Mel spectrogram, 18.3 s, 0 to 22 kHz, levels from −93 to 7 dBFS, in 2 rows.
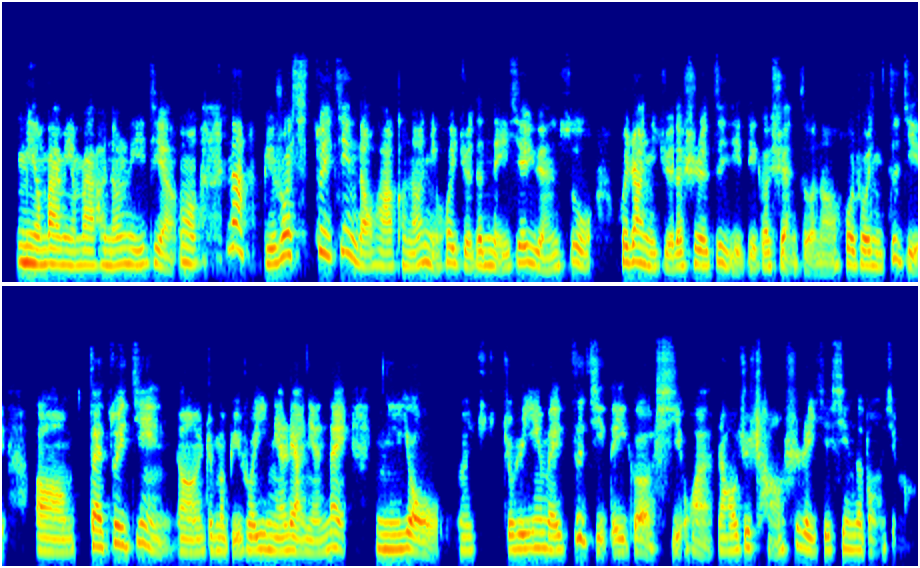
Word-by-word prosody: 明 195 -3 +6
白， 185 -1 +5
明 170 -2 -1
白。 175 -1 +2
很 175 0 -3
能 175 +2 0
理 180 0 -1
解。 190 -4 0
嗯， 190 -3 0 0.3
那 375 -3 +6 0.2
比 185 - -1
如 185 - +4
说 285 +6 +6 0.2
最 315 -5 +3
近 290 -4 0
的 155 -1 +1
话， 160 -2 0
可 170 - -6
能 180 +6 -1
你 - - -3
会 195 -2 -2
觉 155 -5 -2
得 170 +2 +2
哪 170 -3 -1
一 145 - -5
些 200 +3 +2
元 160 -4 -1
素 175 0 -3 0.2
会 205 - +2
让 200 -4 +5
你 155 - -3
觉 145 -3 -2
得 160 +1 +2
是 170 -1 +2
自 195 +5 -6
己 170 - -3
的 - - -9
一 - - -2
个 155 -1 -1
选 - - -1
择 - - -5
呢？ 100 0 -8
或 180 +1 0
者 - - -5
说 170 -2 +5
你 160 -2 -3
自 245 +5 -5
己， 315 - -3 0.3
呃， 145 -2 +2 0.2
在 200 -3 +6
最 220 +1 +3
近， 210 -6 -2
啊， 145 -1 +1
这 165 +2 -4
么 155 -1 -2
比 - - -4
如 - - -4
说 160 -1 +1
1 170 +1 +1
年、 155 -1 +1
2 160 -3 +4
年 135 +2 -4
内， 180 -3 +3 0.3
你 170 -1 +1
有 265 +8 +4 0.2
嗯， 155 -1 -6 0.3
就 170 - 0
是 175 +1 +3
因 185 +1 0
为 165 0 +1
自 300 0 +1
己 300 +4 -6
的 - - -4
一 145 +1 0
个 - - 0
喜 - - -5
欢， - - -4
然 155 - -2
后 155 +1 0
去 195 +3 0
尝 175 -3 -5
试 220 +5 -4
了 180 - +2
一 150 - 0
些 160 +1 -5
新 170 +1 -4
的 165 - -1
东 - - -8
西 - - -15
吗？ - - -31
175 Hz, 290 characters per minute, -23 LUFS, 160-195 Hz, 0.3 s, 明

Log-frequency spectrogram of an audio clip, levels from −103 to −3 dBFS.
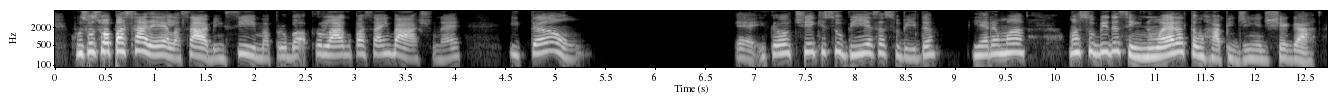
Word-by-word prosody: como 255 - +1
se 290 - -1
fosse 295 +1 +2
uma 295 - +11
passarela, 250 - +5
sabe, 185 -2 +4
em 175 - -14
cima, 205 -2 -7
para 205 - -9
o - - -11
ba 210 +1 -6
para 250 - -12
o - - -5
lago 230 0 +2
passar 240 0 -4
embaixo, 245 -12 -2
né. 180 +5 -13 0.5
Então 255 - -4 1.5
É. 170 -5 -11
Então 245 +5 -2
eu 265 - -2
tinha 285 +2 -4
que 285 - -6
subir 260 -4 -3
essa 265 0 -3
subida. 220 -1 -8 0.4
E 225 - -3
era 230 +2 -2
uma 275 +2 +1 0.4
uma 275 +1 +1
subida, 290 +1 0
assim, 230 -9 0
não 195 +1 +2
era 255 +7 +7
tão 240 -7 -2
rapidinha 170 -3 -6
de 155 - -12
chegar. 165 -5 -3
230 Hz, 180 wpm, -26 LUFS, 190-265 Hz, 1.5 s, uma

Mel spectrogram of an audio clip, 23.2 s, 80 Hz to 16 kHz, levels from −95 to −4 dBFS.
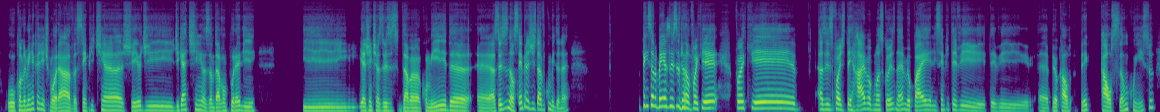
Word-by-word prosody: O 130 0 +2
condomínio 150 +4 0
que 195 - -5
a - - 0
gente 160 -7 -5
morava, 115 -2 +2
sempre 125 +8 -6
tinha 140 -1 +1
cheio 130 +2 -2
de 135 -1 -2
gatinhos, 155 -6 -1
andavam 120 +1 0
por 135 +3 -1
ali. 130 -3 -1 0.9
E 120 0 -2
e 130 - +1
a 125 - +3
gente 135 +2 -3
às 125 -3 -1
vezes 120 -2 -3
dava 115 -3 +2
comida, 130 0 +1
eh, 110 -2 -2
às 115 - +1
vezes 165 - 0
não, 200 - +4
sempre 195 +6 -1
a - - +1
gente 185 -2 -5
dava 165 -1 +2
comida, 140 - -5
né 105 +7 -6 1.5
pensando 285 -1 +3
bem, 260 +1 +7
às 265 - +3
vezes 270 0 +2
não 215 -4 +5
porque 205 +3 +5 0.4
porque 205 -2 +4 0.4
às 175 -1 0
vezes 165 0 -4
pode 165 -7 +2
ter 160 - 0
raiva, 150 +5 +2
algumas 160 -2 -2
coisas, 160 +3 -1
né. 155 0 -1
Meu 155 -4 -1
pai 145 +1 +2
ele 150 -1 -6
sempre 155 +5 -9
teve 140 -8 -4
teve, 110 -4 -8 0.2
eh, 110 -3 -5
precau 120 -1 0 0.2
precaução 135 -1 -1
com 150 - -10
isso, 150 - -9
140 Hz, 150 wpm, -21 LUFS, 120-165 Hz, 1.5 s, bem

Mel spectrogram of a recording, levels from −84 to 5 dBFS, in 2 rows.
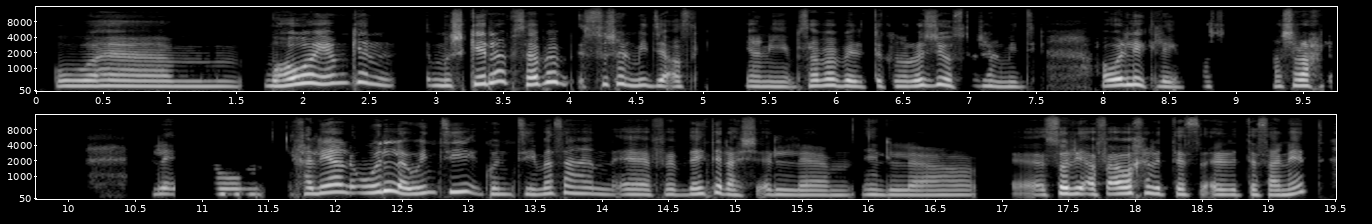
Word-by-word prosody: و 240 +1 +1
آمم 225 -2 -1 0.2
وهو 270 +9 +7
يمكن 360 -4 +1 0.3
مشكلة 320 - +2
بسبب 325 +4 +4
الSocial 320 +1 -3
Media 245 -2 -1
أصلًا، 220 - -9 0.3
يعني 215 -2 -4
بسبب 245 +5 0
التكنولوجيا 235 +5 0
والSocial 240 -2 -7
Media، 200 -1 -14 0.5
هاقول 270 +4 +7
لِك 280 -6 +1
ليه، 210 -2 -4 0.2
هاشـ– 215 - -17 0.4
هاشرح 240 +1 +2
لِك، 220 0 -22 0.9
لإنه 230 -1 -7 0.3
خلّينا 280 +6 +3
نقول 300 +5 +4
لو 250 -3 +5
أنتِ 300 +3 -4 0.3
كنتِ 235 -1 -6
مثلًا 250 0 -4
آآ 220 0 -3
في 220 +2 -7
بداية 235 +5 -1
العش 220 - -2
ال 210 -1 -5
آمم، 195 -1 -6
ال 205 -1 -5 1.0
Sorry 250 +3 +6
أ - - +5
في 230 +2 -4
أواخر 265 +3 +4
التسـ– 230 -3 -2
التسعينات، 210 - -4
235 Hz, 125 wpm, -22 LUFS, 220-265 Hz, 1.0 s, وهو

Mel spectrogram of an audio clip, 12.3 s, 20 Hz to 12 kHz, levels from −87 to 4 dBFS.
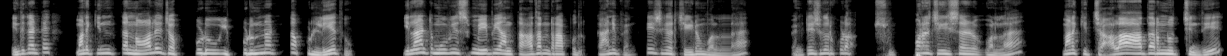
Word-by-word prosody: ఎందుకంటే, 220 - 0 0.3
మనకు 185 +1 +1
ఇంత 215 -1 -5 0.2
నాలెడ్జ్ 215 +2 +2
అప్పుడు 205 +4 -3 0.2
ఇప్పుడు 190 +6 -2
ఉన్నటు 225 -1 -2
అప్పుడు 175 -11 -3
లేదు. 190 +3 +2 0.6
ఇలాంటి 230 +4 +4
మూవీస్ 220 0 +1
మేబి 200 +1 +4
అంత 170 - -4
ఆదరణ 195 +3 0
రాకపోదు. 160 0 -2 0.2
కానీ 195 - 0
'వెంకటేష్' 195 - -4
గారు 180 -4 -1
చేయడం 145 +4 0
వల్ల, 100 -1 -8 0.6
'వెంకటేష్' 185 - -3
గారు 205 -2 -3
కూడా 205 -1 -3 0.3
సూపర్‌‌గా 125 - -2
చేసేయడం 175 -3 +2
వల్ల 105 -3 -5 0.6
మనకి 190 -3 +2
చాలా 190 +5 +5
ఆదరణొచ్చింది. 185 - +1
190 Hz, 140 wpm, -22 LUFS, 160-210 Hz, 0.6 s, చాలా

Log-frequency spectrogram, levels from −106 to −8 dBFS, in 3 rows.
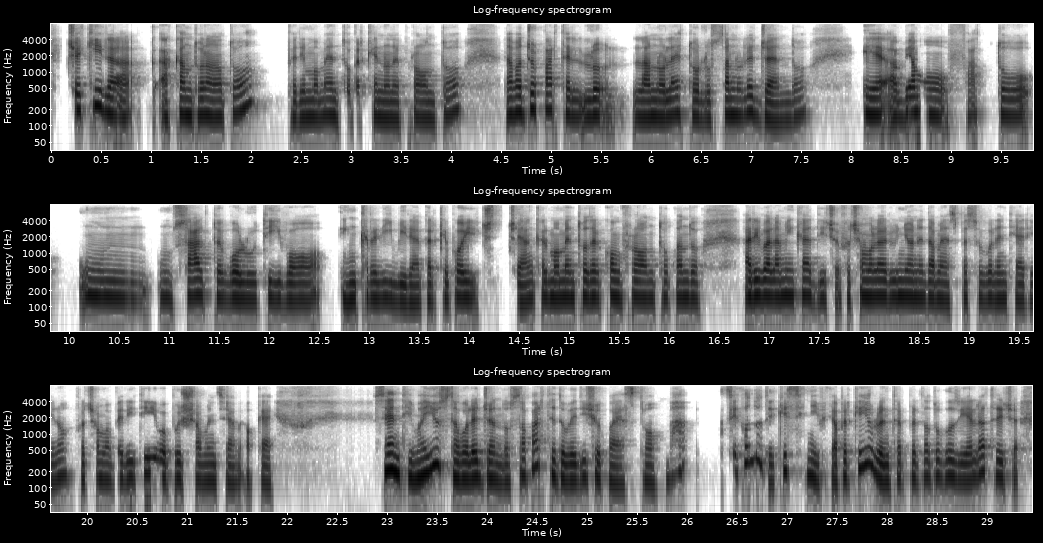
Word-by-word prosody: C'è 200 - +3
chi 225 +4 +3
l'ha 170 -4 +2
accantonato, 160 - +1 0.3
per 140 -1 -5
il 145 - +1
momento 150 0 -1
perché - - -5
non 145 -1 +1
è 140 - -1
pronto, 145 +6 -3 0.4
la 165 - +2
maggior 180 +3 +3
parte 195 -3 0
lo 155 +1 -1
l'hanno 150 0 +3
letto, 165 +2 0
o - - +3
lo 140 0 -3
stanno 160 +3 +1
leggendo 150 -1 0 0.5
e 165 -2 +3
abbiamo 160 0 +2
fatto 155 0 -4 0.2
un 155 -3 -1
un 150 0 -5
salto 160 +1 +1
evolutivo 140 -1 0
incredibile 140 -2 -1
perché 135 +3 -3
poi 150 0 +1
c - - -7
c'è 135 - -2
anche 140 +3 -1
il 150 - 0
momento 150 +1 +2
del 150 -1 +2
confronto, 150 -1 0
quando 150 -1 -1 0.4
arriva 160 0 +6
l'amica 160 +1 +2
dice 145 0 -5
facciamo 155 +2 +1
la 155 0 +5
riunione 155 0 +2
da 150 0 +1
me, 145 -1 0
spesso 140 0 -6
e - - -5
volentieri, 140 -2 -2
no, 160 +3 -3
facciamo 145 +1 -4
aperitivo, 155 +4 -1
poi 150 - -1
usciamo 140 -1 -2
insieme, 135 -1 -4
okay. 130 -2 -5 1.0
"Senti, 200 -7 +5
ma 160 +4 +5
io 260 +8 +6
stavo 155 - +3
leggendo 150 -2 +3
sta 170 +5 -2
parte 245 -7 0
dove 145 -3 +3
dice 150 0 -1
questo, 130 0 -4
ma 155 +3 -6 0.3
secondo 310 +2 -2
te 135 - -5
che 205 - -1
significa? 155 -8 -2
Perché 155 +10 -2
io 275 +1 +4
l'ho - - +5
interpretato 150 +3 -1
così," 155 -2 0
e 145 - +3
l'altra 185 0 +1
dice: 155 +2 -3
150 Hz, 165 wpm, -22 LUFS, 145-160 Hz, 1.0 s, arriva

